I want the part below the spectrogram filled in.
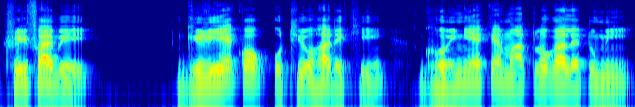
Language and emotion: Assamese, neutral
